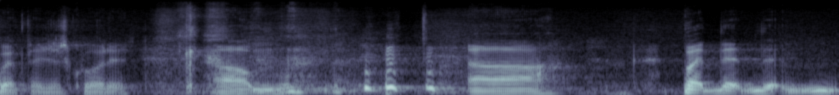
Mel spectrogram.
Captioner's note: laughter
